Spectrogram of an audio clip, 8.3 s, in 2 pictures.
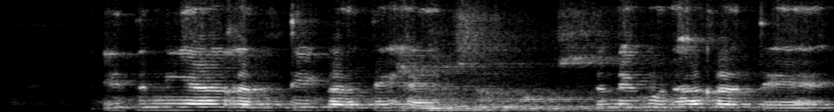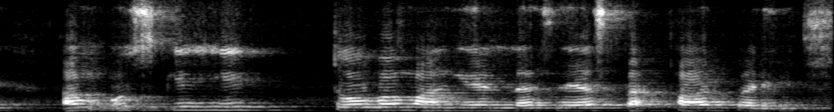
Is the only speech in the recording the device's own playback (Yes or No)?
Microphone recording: No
